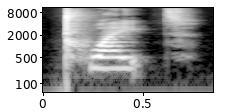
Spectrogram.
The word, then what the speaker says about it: quite: open mouth quit quite quiet is a two syllable word quiet it quit quite quiet it for example I quit my job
